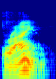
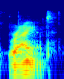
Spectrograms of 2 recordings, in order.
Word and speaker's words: Bryant: I didn't know was I thought it was Brian it's Bryant okay um I'm pretty sure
